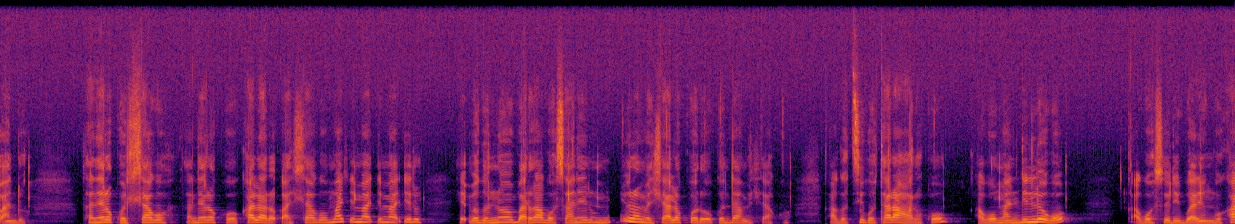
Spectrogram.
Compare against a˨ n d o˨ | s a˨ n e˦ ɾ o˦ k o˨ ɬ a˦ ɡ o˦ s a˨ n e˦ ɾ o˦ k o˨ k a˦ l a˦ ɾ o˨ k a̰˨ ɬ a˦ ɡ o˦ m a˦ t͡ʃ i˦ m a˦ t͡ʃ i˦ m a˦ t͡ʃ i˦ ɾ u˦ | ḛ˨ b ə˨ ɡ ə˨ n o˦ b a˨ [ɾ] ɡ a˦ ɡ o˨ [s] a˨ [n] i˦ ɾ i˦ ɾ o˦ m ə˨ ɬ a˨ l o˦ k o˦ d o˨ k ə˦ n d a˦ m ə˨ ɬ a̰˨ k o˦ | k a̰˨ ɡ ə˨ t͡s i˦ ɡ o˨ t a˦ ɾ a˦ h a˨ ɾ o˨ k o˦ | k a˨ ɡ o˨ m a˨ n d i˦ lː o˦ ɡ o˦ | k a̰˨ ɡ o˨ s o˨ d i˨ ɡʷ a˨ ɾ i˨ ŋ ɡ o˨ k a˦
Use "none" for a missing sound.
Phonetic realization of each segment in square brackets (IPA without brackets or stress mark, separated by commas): ɾ, s, n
